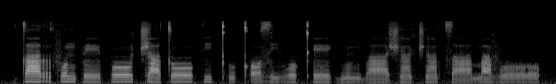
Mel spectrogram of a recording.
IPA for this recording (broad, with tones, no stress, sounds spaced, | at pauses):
t aː˦ r f o˦ n p eː˨ p oː˦ t͡ʃ a˦˨ t oː˦ k i˦ kʼ u˨ kʼ ɔ˨ z i˨ β o˦ kʼ eː˦˨ ɡ͡b ũ˨ n b aː˨ ʃ ã˦ t͡ʃ ã˦ t͡s aː˨ m a˦ v oː˦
